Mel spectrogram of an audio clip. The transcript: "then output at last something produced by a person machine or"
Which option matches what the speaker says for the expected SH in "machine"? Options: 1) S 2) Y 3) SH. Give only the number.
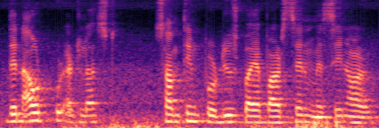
1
